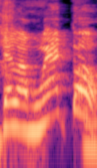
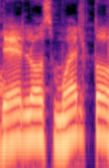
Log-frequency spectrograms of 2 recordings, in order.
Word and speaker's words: de los Muertos: De la Muerto. De los Muertos.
